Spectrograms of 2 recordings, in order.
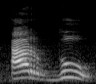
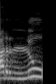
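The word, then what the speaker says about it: أرض: அப்படின்னு சொல்லிட்டு கரெக்டா உச்சரிக்கணும் அர்லு அப்படின்னு சொன்னீங்கன்னா அது லாம் ஆயிரும் சரிங்களா அதனால அர்ு அப்படின்னு சொல்லி அந்த வாத தெளிவான முறையில உச்சரிங்க அதேபோல ஜில்லஹா அப்படிங்கறதுல ஜாவ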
